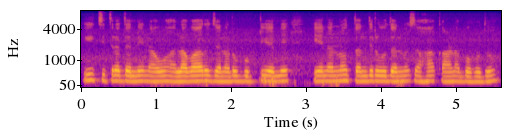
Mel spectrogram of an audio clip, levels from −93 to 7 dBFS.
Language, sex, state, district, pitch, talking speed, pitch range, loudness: Kannada, female, Karnataka, Bangalore, 165 Hz, 105 wpm, 160-170 Hz, -16 LUFS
